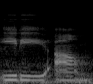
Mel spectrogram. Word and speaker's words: Eady: So I'm Eady. A lot of people never know how to pronounce it, but think like Eady's ice cream.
